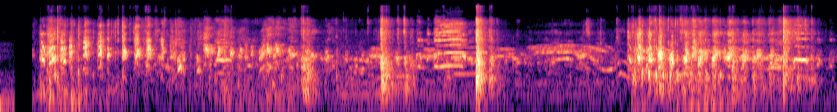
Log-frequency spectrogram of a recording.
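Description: Chickens cluck and squawk in a coop in busy, overlapping bursts, loud and close, with a short quieter stretch before a fresh round of clucking near the end.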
